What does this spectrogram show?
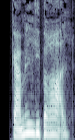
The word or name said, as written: gammelliberal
